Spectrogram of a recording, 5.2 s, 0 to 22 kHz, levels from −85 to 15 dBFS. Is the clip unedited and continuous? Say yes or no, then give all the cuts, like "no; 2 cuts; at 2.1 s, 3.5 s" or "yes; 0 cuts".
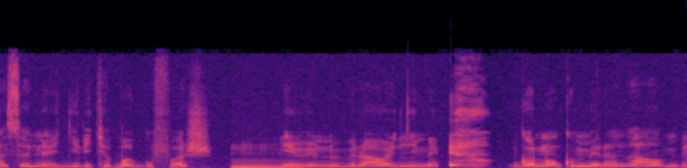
yes; 0 cuts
